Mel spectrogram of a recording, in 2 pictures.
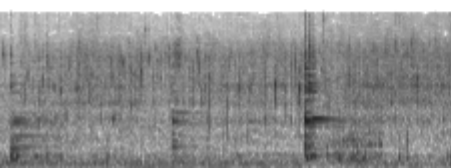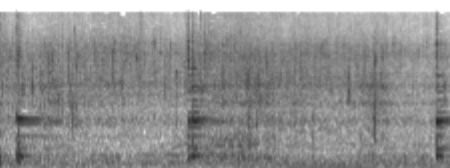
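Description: Whole potatoes sizzling in hot oil in a metal kadai while a wire-mesh skimmer turns them. The skimmer knocks against the pan about six times, a second or so apart, each knock with a short metallic ring.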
